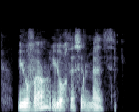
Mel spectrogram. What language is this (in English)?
Kabyle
